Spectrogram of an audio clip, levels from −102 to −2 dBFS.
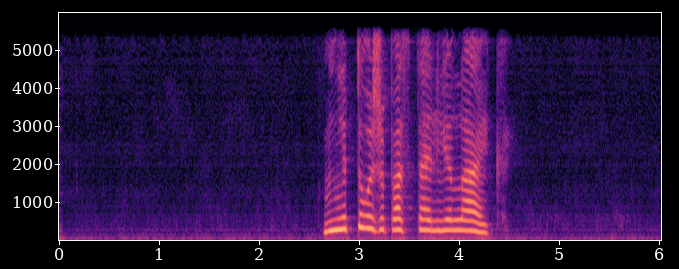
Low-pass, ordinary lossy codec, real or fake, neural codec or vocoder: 5.4 kHz; none; fake; codec, 24 kHz, 0.9 kbps, WavTokenizer, small release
